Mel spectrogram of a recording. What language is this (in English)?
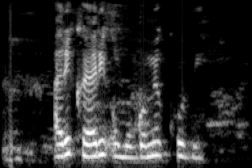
Kinyarwanda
